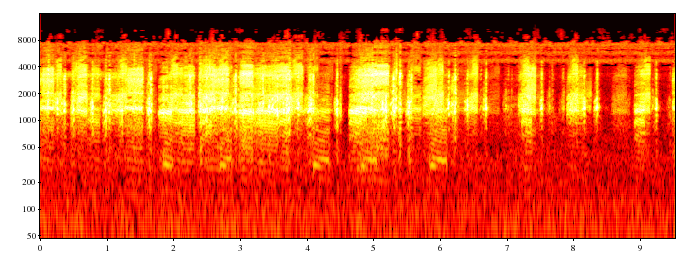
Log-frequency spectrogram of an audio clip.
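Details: Croaking frogs in a waterside wetland chorus, thick overlapping raspy calls for several seconds, then thinning into distinct short croaks separated by gaps toward the end.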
